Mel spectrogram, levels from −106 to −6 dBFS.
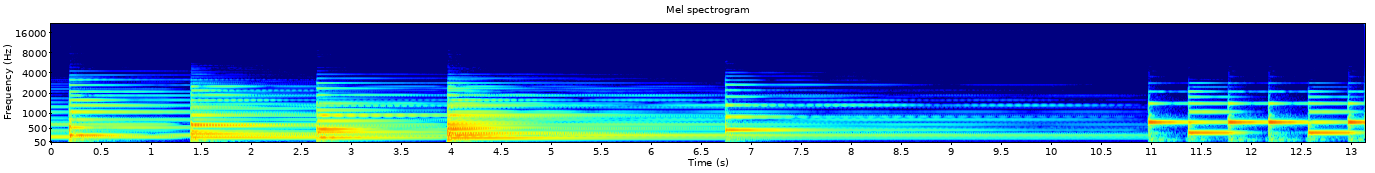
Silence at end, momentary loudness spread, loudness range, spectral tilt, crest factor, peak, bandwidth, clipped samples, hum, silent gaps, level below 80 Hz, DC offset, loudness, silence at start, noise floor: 0 s; 21 LU; 14 LU; -7.5 dB/octave; 20 dB; -16 dBFS; 4.3 kHz; under 0.1%; none; none; -70 dBFS; under 0.1%; -36 LUFS; 0 s; -63 dBFS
